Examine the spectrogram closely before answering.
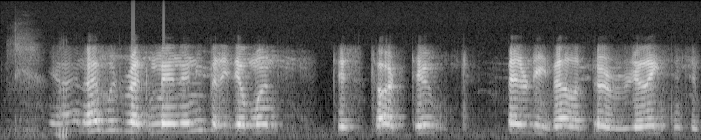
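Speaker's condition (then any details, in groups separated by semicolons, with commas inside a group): Spastic cerebral palsy; lifelong wheelchair use, now power chair for mobility; finger spasticity makes rosary beads hard to use, uses scripture rosary instead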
